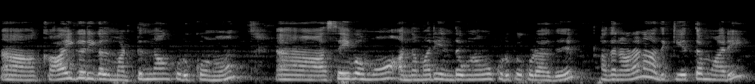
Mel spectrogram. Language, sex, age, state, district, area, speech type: Tamil, female, 30-45, Tamil Nadu, Tiruvarur, rural, spontaneous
